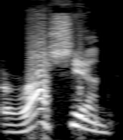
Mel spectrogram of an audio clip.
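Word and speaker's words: Russia: Dash রাশিয়ান, রাশিয়ার উচ্চারণ মনে রাখবা, রাশা, নট রাশিয়া, রাশান। তাহলে রাশিয়ান শর্ট মনে রাখবা, রাশিয়া। This is নট রাশিয়া, this is pronounce রাশা।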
